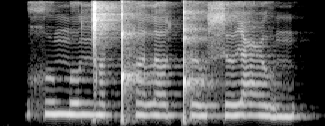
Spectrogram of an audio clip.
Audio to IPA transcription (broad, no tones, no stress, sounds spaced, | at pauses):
x u m o ŋ͡ǀ ʌ ǃʰ ʌ l ʌ ǃ ɵ u̯ s ɵ i̯ ʕ u m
